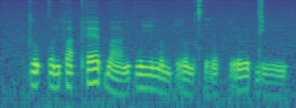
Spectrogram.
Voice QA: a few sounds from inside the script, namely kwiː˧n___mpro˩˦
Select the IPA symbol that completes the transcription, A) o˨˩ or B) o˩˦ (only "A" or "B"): B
